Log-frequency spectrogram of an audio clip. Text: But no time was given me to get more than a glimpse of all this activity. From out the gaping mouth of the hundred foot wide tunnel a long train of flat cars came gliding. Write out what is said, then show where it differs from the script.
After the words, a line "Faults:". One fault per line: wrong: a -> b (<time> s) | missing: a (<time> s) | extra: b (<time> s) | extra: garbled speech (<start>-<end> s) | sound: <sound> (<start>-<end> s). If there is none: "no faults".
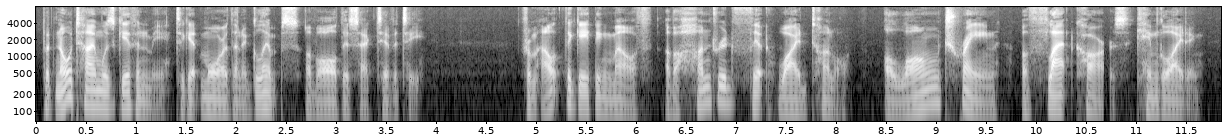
But no time was given me to get more than a glimpse of all this activity. From out the gaping mouth of a hundred foot wide tunnel a long train of flat cars came gliding.
Faults:
wrong: the -> a (6.4 s)
sound: dropout (10.7-10.7 s)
